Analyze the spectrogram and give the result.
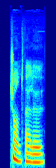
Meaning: bone marrow (the fatty vascular tissue that fills the cavities of bones)
- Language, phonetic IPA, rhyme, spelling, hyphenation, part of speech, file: Hungarian, [ˈt͡ʃontvɛløː], -løː, csontvelő, csont‧ve‧lő, noun, Hu-csontvelő.ogg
